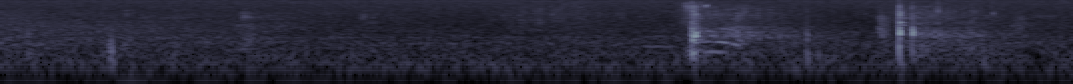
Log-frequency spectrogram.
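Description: Tennis balls struck by rackets on a grass court: a sharp serve about two and a half seconds in, the return less than a second later, with a faint knock of a ball bounce about half a second in.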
